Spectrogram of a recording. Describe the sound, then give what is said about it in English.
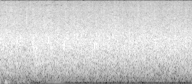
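Church audience applauding, giving God a big hand during a sermon. The clapping is dense and steady and holds at an even, fairly quiet level with no talk. “Oh, you want to clap? Go ahead and give God a big hand.”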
